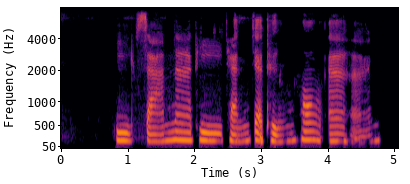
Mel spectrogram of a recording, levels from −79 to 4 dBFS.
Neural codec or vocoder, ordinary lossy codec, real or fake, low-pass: none; none; real; 7.2 kHz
